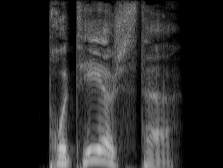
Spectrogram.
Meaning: inflection of proteisch: 1. strong/mixed nominative masculine singular superlative degree 2. strong genitive/dative feminine singular superlative degree 3. strong genitive plural superlative degree
- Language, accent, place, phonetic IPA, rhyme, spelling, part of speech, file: German, Germany, Berlin, [ˌpʁoˈteːɪʃstɐ], -eːɪʃstɐ, proteischster, adjective, De-proteischster.ogg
